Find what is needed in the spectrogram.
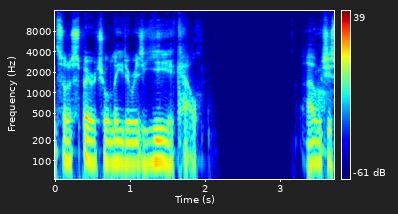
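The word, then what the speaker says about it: Yearkal: leader their um sort of spiritual leader is yel which is spelled ye e a r k a l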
